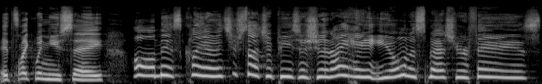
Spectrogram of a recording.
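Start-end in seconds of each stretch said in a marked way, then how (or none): 1.3-5.4 very high-pitched, saccharine, sugary sweet tone. Imitating how Sam talks to her, mock-sweet voice imitating Sam. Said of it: "you say it in that sweet voice".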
